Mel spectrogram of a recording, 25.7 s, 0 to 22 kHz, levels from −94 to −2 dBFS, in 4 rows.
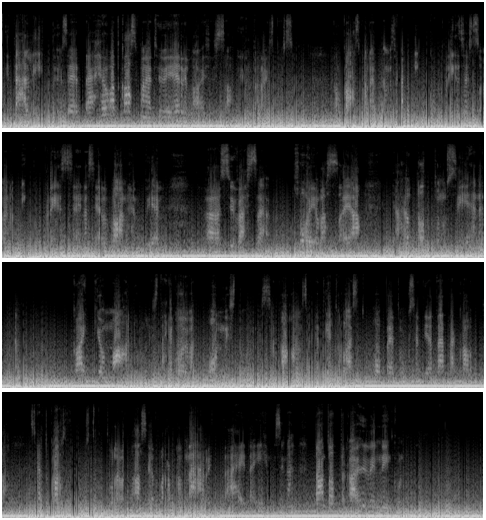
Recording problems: distortion; heavy; 52% of the sound clipped
low rumble; very loud; throughout; as loud as the speech

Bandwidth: 14.5 kHz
